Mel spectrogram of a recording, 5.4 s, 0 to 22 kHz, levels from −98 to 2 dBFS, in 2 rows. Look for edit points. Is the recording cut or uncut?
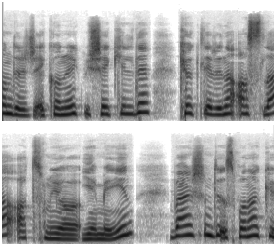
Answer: uncut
